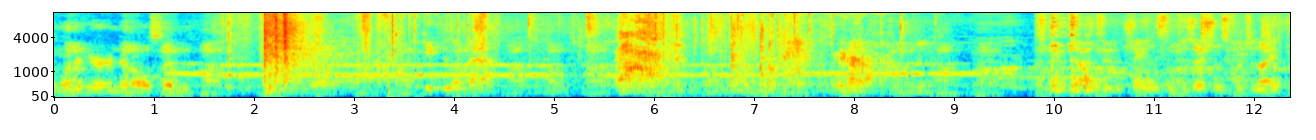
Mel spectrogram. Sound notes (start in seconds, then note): 5.4 snarling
